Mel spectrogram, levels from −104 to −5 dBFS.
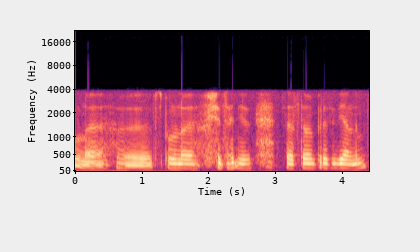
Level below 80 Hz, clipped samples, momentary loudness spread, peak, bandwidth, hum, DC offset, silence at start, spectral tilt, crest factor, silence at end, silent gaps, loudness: -56 dBFS; under 0.1%; 6 LU; 0 dBFS; 4 kHz; none; under 0.1%; 0 s; -9 dB/octave; 14 dB; 0.05 s; none; -14 LUFS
